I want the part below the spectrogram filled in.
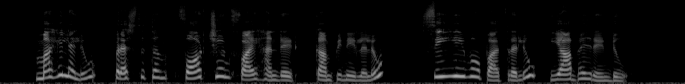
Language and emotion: Telugu, neutral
